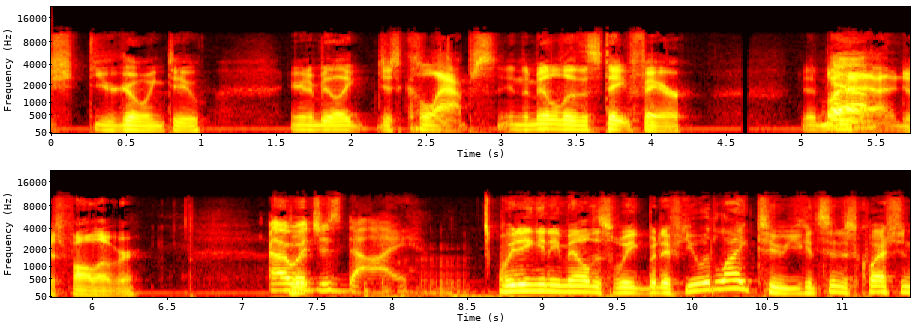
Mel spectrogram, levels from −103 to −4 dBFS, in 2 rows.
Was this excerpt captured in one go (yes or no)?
yes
